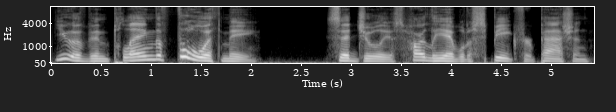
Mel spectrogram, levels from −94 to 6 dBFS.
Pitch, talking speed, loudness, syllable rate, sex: 155 Hz, 175 wpm, -18 LUFS, 4.3 syllables/s, male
